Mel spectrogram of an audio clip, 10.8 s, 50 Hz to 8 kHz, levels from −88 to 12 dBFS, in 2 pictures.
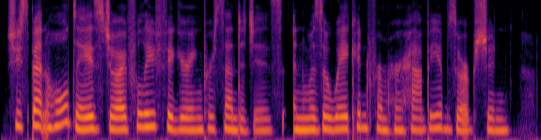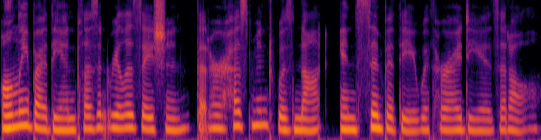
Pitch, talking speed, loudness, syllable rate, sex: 220 Hz, 170 wpm, -22 LUFS, 5.5 syllables/s, female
